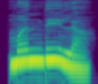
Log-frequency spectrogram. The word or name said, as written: ಮಂದೀಲ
